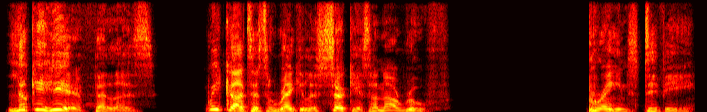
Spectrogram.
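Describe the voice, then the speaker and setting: A man playing a cocky street gang leader in a comic dub, with a husky, drawling, mocking delivery. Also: mid-range voice, wildly swooping pitch, takes it slowly, a bit bright, dry recording, studio quality, full character voice. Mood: mocking, menacing.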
